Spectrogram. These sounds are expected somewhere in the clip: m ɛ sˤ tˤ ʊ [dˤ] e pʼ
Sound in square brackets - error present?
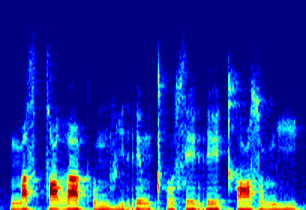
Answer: yes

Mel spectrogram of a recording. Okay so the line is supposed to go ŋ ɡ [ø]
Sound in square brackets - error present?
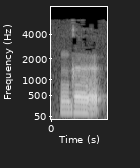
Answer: no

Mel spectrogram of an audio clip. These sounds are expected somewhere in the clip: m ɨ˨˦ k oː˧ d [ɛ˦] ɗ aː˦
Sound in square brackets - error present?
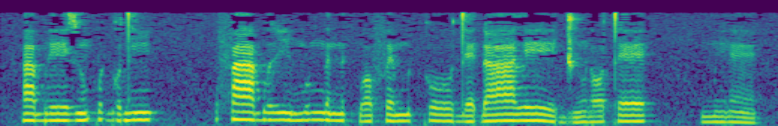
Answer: yes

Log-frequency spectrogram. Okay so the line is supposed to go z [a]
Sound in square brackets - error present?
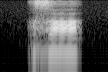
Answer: no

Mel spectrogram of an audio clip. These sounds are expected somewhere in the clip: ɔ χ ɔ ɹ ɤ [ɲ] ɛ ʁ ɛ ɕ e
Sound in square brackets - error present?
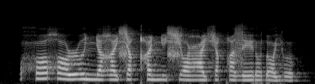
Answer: no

